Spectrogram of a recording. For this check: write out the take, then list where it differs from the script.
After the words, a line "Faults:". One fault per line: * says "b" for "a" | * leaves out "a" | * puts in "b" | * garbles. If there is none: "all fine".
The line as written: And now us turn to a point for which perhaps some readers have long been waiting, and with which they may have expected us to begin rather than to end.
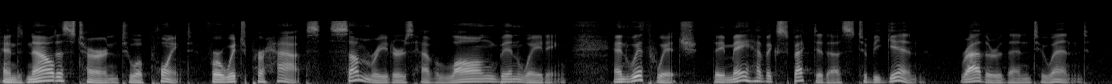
And now us turn to a point for which perhaps some readers have long been waiting, and with which they may have expected us to begin rather than to end.
Faults:
all fine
